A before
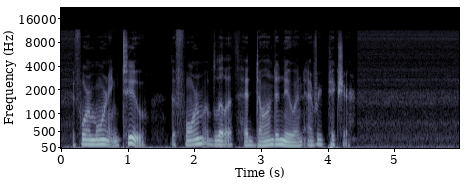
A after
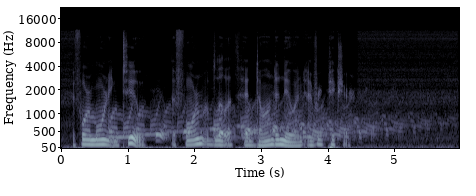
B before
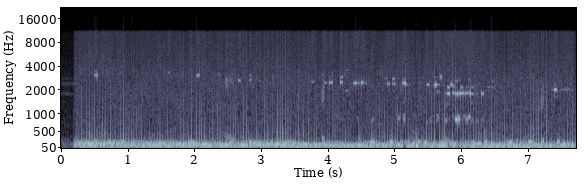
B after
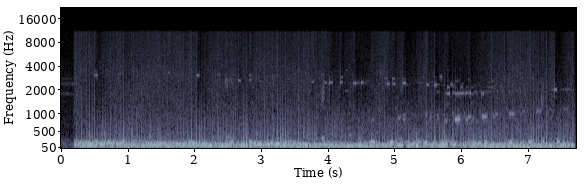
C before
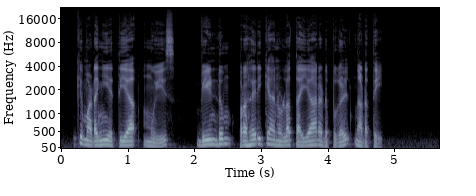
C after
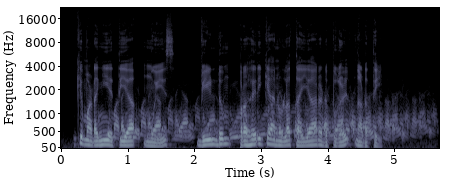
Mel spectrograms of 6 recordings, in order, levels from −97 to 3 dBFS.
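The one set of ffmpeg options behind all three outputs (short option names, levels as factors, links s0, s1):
-filter_complex "[0:a]acrossover=split=280|910[s0][s1][s2];[s1]asplit=8[s3][s4][s5][s6][s7][s8][s9][s10];[s4]adelay=406,afreqshift=78,volume=0.596[s11];[s5]adelay=812,afreqshift=156,volume=0.32[s12];[s6]adelay=1218,afreqshift=234,volume=0.174[s13];[s7]adelay=1624,afreqshift=312,volume=0.0933[s14];[s8]adelay=2030,afreqshift=390,volume=0.0507[s15];[s9]adelay=2436,afreqshift=468,volume=0.0272[s16];[s10]adelay=2842,afreqshift=546,volume=0.0148[s17];[s3][s11][s12][s13][s14][s15][s16][s17]amix=inputs=8:normalize=0[s18];[s2]acompressor=threshold=0.00355:ratio=6[s19];[s0][s18][s19]amix=inputs=3:normalize=0,volume=0.562"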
